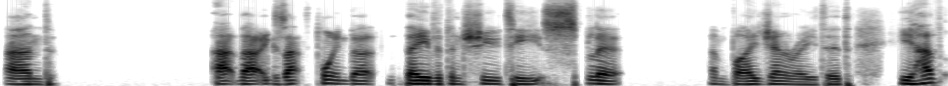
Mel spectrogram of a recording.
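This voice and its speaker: A young man co-hosting a casual podcast chat, animated and laughing often. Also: takes it slowly, pauses often, no echo. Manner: animated, laughs often, rising pitch when excited. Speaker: podcast co-host.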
